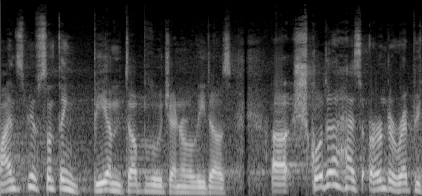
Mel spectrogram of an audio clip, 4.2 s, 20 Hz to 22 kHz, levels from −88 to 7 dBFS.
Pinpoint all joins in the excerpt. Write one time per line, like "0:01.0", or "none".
0:02.4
